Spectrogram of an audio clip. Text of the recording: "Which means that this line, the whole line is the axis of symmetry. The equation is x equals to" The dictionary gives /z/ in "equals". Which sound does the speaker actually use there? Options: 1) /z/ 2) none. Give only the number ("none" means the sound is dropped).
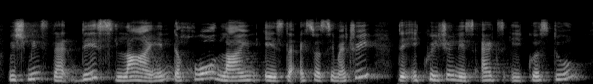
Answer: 2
